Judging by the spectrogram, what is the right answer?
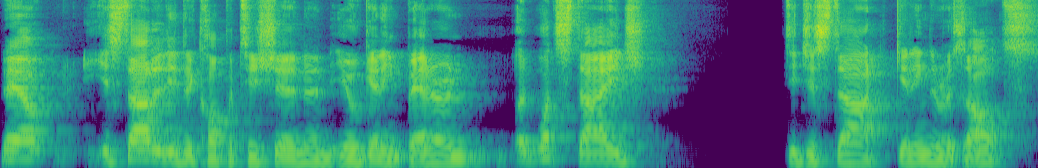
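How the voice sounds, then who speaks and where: With an Australian accent, a man speaks at a very even loudness. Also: medium pitch for a man, ordinary pitch variation, fairly slow pace. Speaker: podcast host, lifeguard. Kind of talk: casual interview.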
